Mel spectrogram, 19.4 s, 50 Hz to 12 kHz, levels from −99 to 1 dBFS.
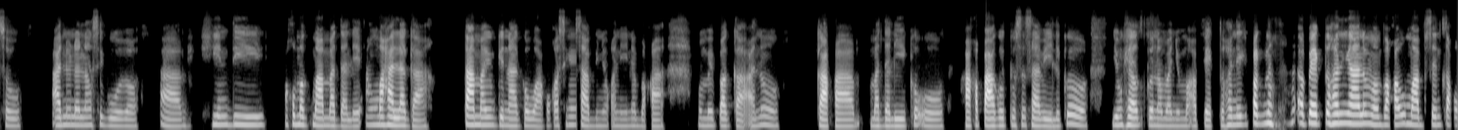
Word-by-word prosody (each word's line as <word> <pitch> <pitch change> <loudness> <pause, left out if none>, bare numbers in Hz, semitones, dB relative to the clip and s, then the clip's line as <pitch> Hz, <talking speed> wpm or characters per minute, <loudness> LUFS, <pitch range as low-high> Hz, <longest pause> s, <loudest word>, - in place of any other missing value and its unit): So, 180 -2 -8 0.4
ano 205 +2 -1
na 200 -1 -3
lang 200 -1 -7
siguro 180 -3 -7 0.3
ah 170 -4 -3 0.4
hindi 210 -1 -3 0.3
ako 220 +2 -4
magmamadali 185 -4 -1
ang 210 0 -8
mahalaga, 190 -6 +2 0.5
tama 210 -1 +7
yung 200 - -8
ginagawa 180 -3 -3
ko 180 - -14
kasi 190 +2 -7
nga 210 0 -9
sabi 180 -2 -3
niyo 175 - -14
kanina 175 0 -12
baka 165 -1 -5 0.5
kung 185 - -9
may 185 0 -6
pagka-ano 180 +2 -3 0.5
kaka-madali 175 0 +1
ko 205 - -3
o 180 - -5 0.5
kakapagod 185 0 +6
ko 200 - -10
sa 205 - -8
sarili 175 -3 -3
ko 220 -4 -1 0.3
yung 200 0 -3
health 195 -1 +3
ko 195 - -3
naman 180 -2 -4
yung 175 0 -8
maapektuhan. 180 +4 -4
Eh, 215 - -12
'pag 230 0 +4
naapektuhan 245 +1 +4
nga 230 0 +9
naman 230 -3 +2
baka 210 +2 +2
umabsent 210 -2 +1
ako, 205 -2 -2
190 Hz, 140 wpm, -23 LUFS, 175-210 Hz, 0.5 s, nga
